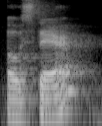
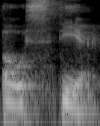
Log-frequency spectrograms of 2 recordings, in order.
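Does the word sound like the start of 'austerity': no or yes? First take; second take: yes; no. First: It sounds like the start of austerity. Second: It does not sound like austerity's start. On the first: "I pronounce it austere and because of the word austerity" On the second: "I think the correct pronunciation is austere"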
